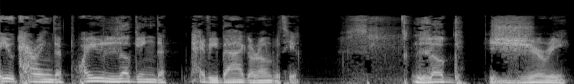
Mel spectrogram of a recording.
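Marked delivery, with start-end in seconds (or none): 4.1-5.7 Luxury said slowly, x as g plus zh; patient teacher model of Luxury; slow model word. Shown as a demonstration. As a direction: draw out Luxury: lug-zhuh-ree. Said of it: "You've got that strange zh".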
